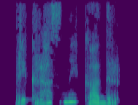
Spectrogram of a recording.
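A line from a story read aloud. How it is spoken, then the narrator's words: Conspiratorial whisper. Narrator (Russian): заговорщицки шепнула мне Стеси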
